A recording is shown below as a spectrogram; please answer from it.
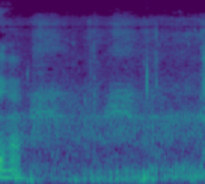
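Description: A bird calling faintly twice, two short calls over a quiet outdoor background.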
